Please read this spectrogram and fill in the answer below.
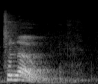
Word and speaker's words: Tnao: Hein, tnao. Alors, c'est pas très facile à lire. Tnao, donc T-N, en début de mot, c'est pas évident. Et ce mot a évolué pour qu'il soit plus facile à prononcer.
